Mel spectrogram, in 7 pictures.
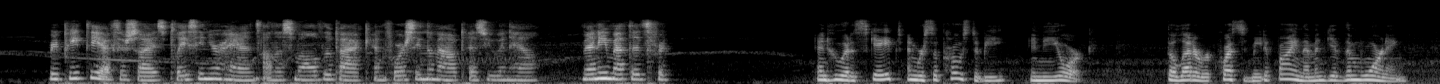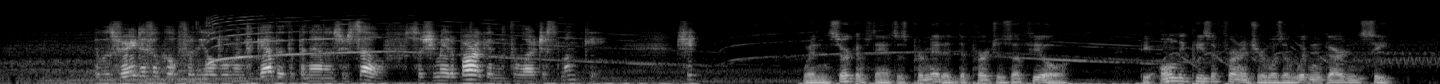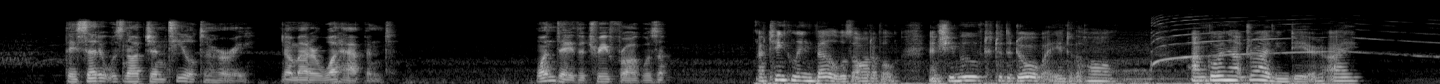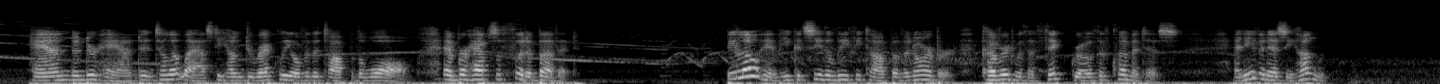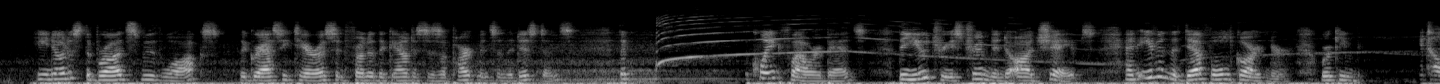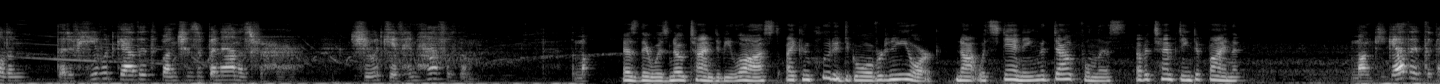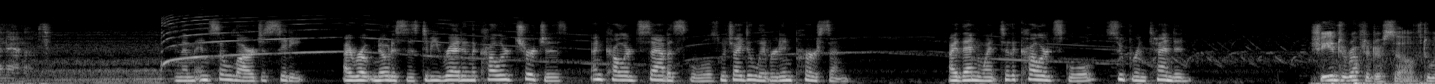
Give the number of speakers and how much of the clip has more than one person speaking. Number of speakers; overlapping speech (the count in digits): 7, no overlap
